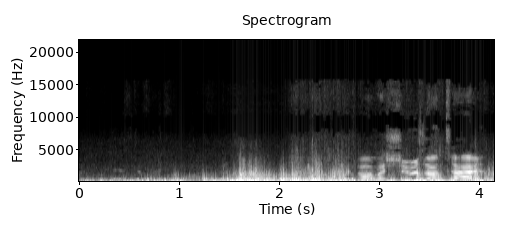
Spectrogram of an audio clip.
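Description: Strong wind buffeting an iPhone's microphone in a rainstorm, a heavy low rumble that grows louder about one and a half seconds in. Near the end a voice calls out over the wind.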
